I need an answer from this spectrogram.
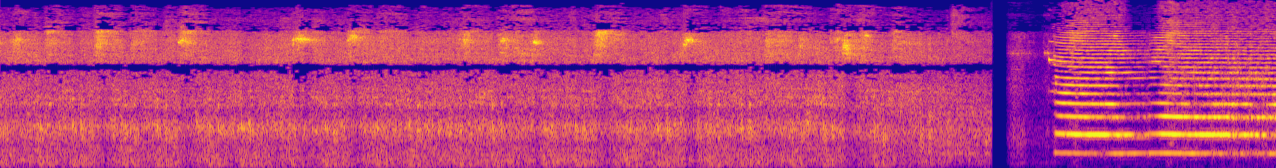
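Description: Shatabdi Express coaches running past at speed: a steady rumble of wheels on rail with faint scattered clicks. About ten seconds in it cuts off, and a Vande Bharat Express trainset sounds its horn in one loud, steady note.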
